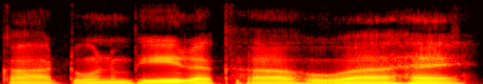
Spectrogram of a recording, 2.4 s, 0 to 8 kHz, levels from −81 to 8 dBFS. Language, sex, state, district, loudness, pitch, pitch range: Hindi, male, Jharkhand, Ranchi, -16 LUFS, 115 Hz, 115-125 Hz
